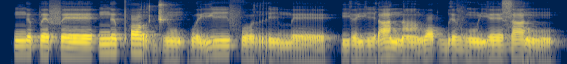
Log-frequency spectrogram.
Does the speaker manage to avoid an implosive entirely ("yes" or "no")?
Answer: yes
